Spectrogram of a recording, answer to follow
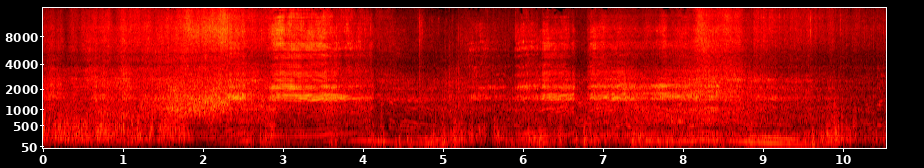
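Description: Skoda Fabia hatchback's engine revving hard through a slalom, its pitch climbing and dropping with throttle and gear changes, with tyres squealing as the car slides round the gates. Near the end the revs fall away in one long drop.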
